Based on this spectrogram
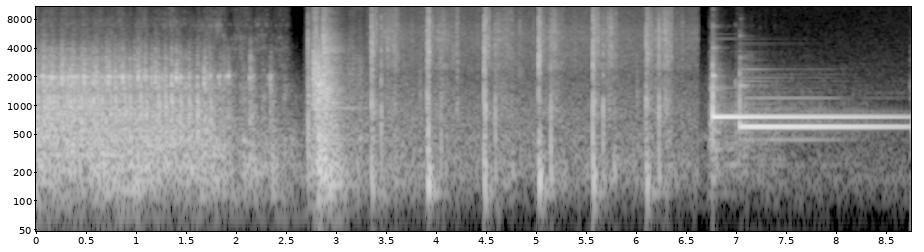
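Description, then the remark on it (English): A dense mechanical whir gives way to a string of sharp, irregular taps, then a house doorbell rings out with one clear, bright chime that sustains and slowly fades as a pest control man arrives at the door. “Who's at the door? Do we have company?”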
